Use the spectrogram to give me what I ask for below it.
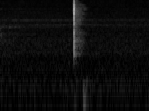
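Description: A single mouse click on a download button: one brief, sharp, faint click followed by a softer low thump, alone in near silence.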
